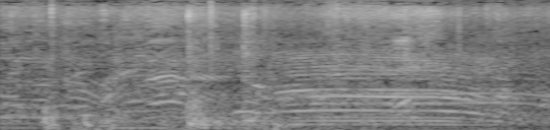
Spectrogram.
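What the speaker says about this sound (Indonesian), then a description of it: "Dino iki akeh banget sapi ngamuk." Agitated cows moo repeatedly in long, loud, drawn-out calls that overlap close by, with a steady rumble of background noise underneath.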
